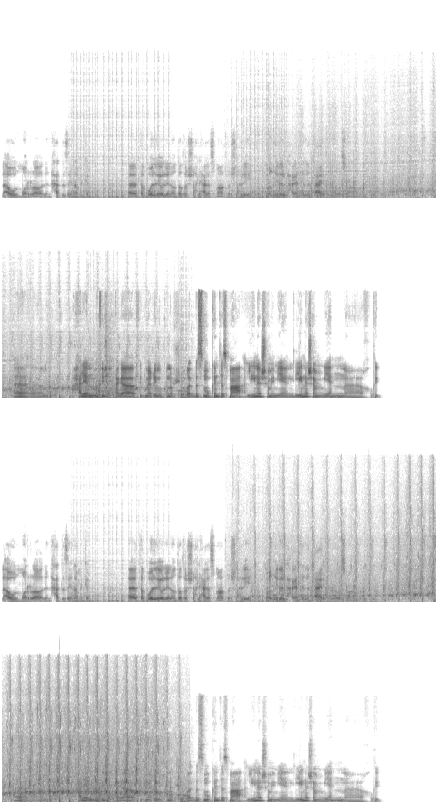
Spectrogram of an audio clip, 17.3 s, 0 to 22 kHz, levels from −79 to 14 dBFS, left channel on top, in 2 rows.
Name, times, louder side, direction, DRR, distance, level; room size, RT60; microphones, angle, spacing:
voice 1, 0.0-1.8 2.1-2.2 2.5-5.0 5.3-7.3, right 4 dB, 45° right, 0.8 m, -30 dB
sound 1, 1.3-12.8, left 2 dB, 10° left, 0.3 m, -38 dB
sound 2, 4.6-12.4, right 11 dB, 75° right, 0.3 m, -29 dB
voice 2, 8.9-9.7 10.1-16.2, left 5 dB, 65° left, 0.6 m, -25 dB
4.0 x 3.0 x 2.7 m
head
